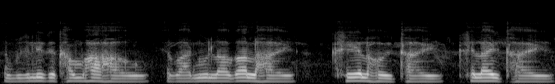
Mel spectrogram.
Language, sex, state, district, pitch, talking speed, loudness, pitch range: Bajjika, male, Bihar, Vaishali, 145 Hz, 150 wpm, -22 LUFS, 135-155 Hz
